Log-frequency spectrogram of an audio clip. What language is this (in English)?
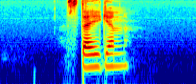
Norwegian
